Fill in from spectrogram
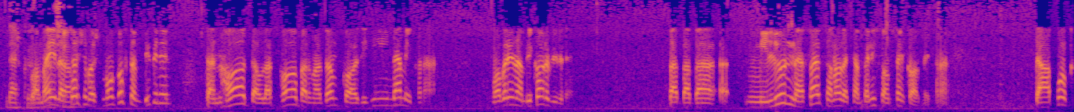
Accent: Afghanistan; ما شما افغان هستیم

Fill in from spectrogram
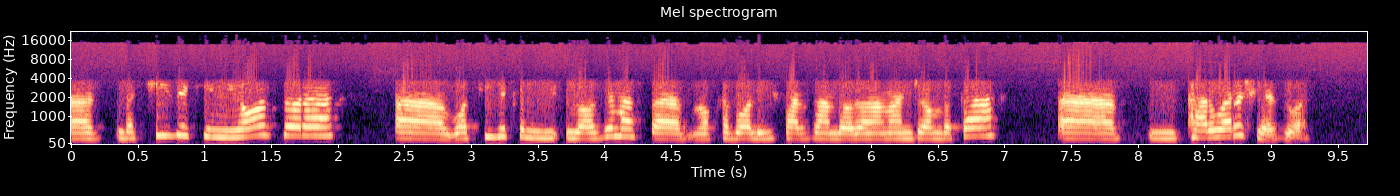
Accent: Afghanistan; born or raised there

